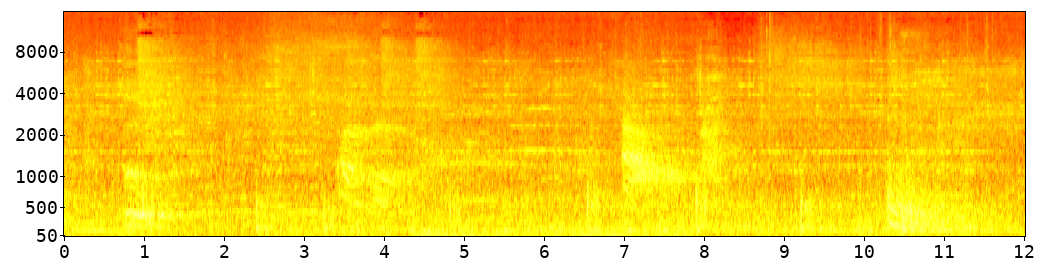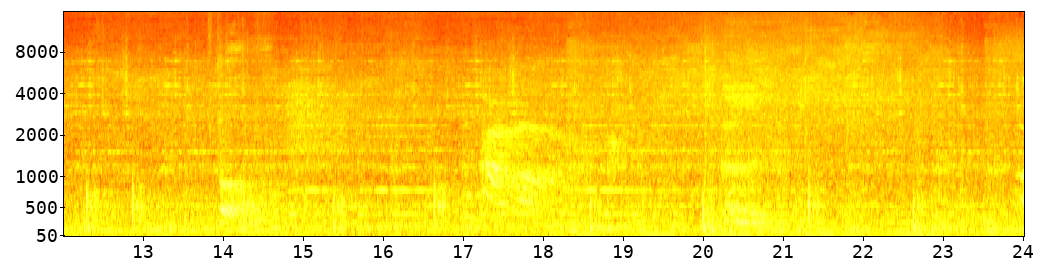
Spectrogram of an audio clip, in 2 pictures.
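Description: Steam hisses steadily.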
